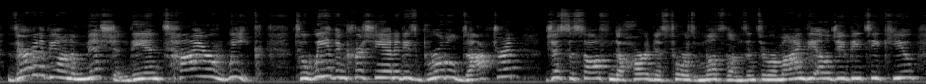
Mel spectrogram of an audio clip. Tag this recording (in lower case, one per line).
speech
